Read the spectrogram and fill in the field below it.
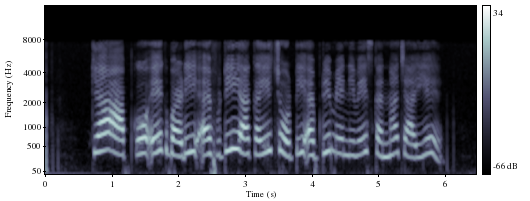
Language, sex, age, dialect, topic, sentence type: Hindi, male, 25-30, Hindustani Malvi Khadi Boli, banking, question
